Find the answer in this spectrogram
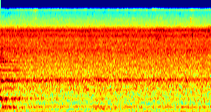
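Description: Electric fan running steadily, an even whirring noise with a faint low hum beneath it.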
